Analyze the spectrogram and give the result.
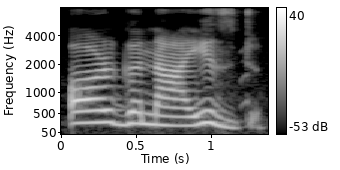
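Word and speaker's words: organized: और और GA ग, नाई, नी नहीं पढ़ना है, नाई को नाई पढ़ना है, नी नहीं। नाइज्ड, नाइज्ड, ठीक है। Z को ज। तो ऑर्गेनाइज्ड, ऑर्गेनाइज्ड।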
